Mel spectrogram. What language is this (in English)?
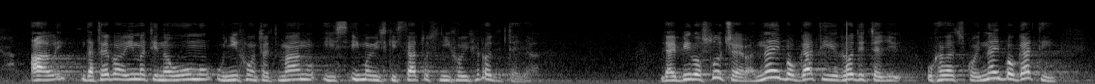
Croatian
